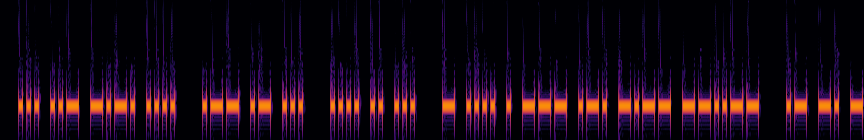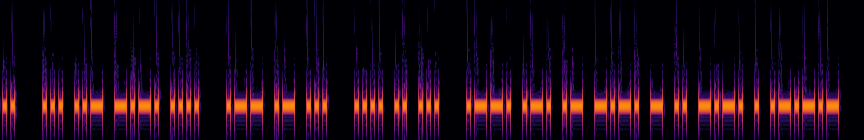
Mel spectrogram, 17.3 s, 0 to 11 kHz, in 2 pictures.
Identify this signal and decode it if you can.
Morse code, heard as a keyed tone, about 31 wpm, 700 Hz. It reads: SUCH WAS HIS THEORY, AND SUCH WAS HIS PRACTICE.
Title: Sentences from Top 1000 Words - Review Part 4 - 30wpm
